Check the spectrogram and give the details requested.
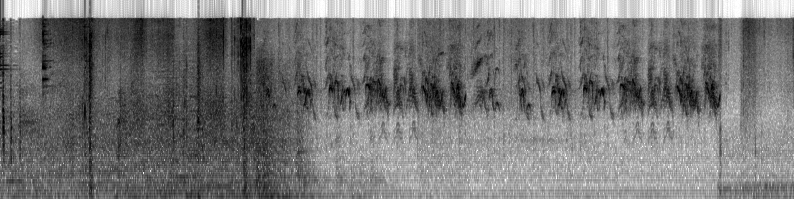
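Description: Several sharp hits over a loud, noisy bed, then small birds chirping in quick, repeated high chirps, about three or four a second, which stop suddenly near the end.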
